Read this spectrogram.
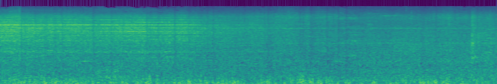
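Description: A freight train of empty coal hopper cars rumbles and clatters over the rails.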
